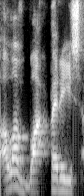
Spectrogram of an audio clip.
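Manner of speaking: lightly put-on Scottish accent for a joke; a hint of Scottish accent, deadpan. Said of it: "I pretended to be from Scotland".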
